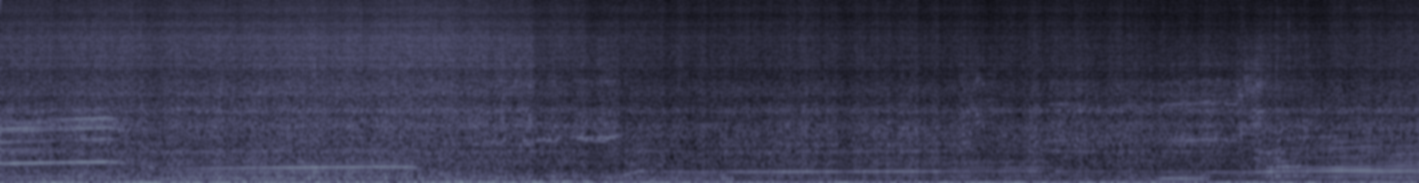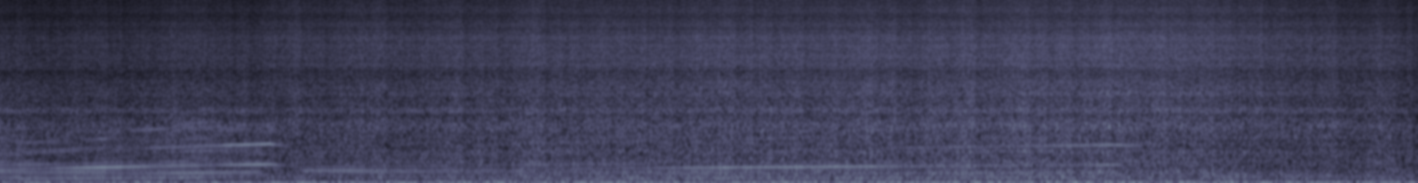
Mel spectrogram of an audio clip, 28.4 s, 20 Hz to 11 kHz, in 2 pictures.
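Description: Stock Chevrolet C7 Corvette Z51's 6.2-litre V8 at track speed, heard inside the cabin. The revs climb under hard acceleration and drop several times as the driver lifts for corners and shifts up from third to fourth, over heavy wind and road noise.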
